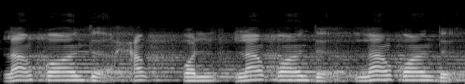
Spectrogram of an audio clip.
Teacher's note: langsung saja kita ke tajwidnya laqod ini adalah bacaan qalqol sugro ada Dal yang mati asli di tengah kata di tengah kalimat ya di tengah ayat maka harus kita pantulkan cara bacanya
